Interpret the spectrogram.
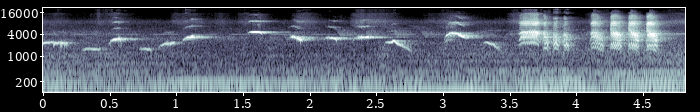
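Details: Long-tailed shrike in full, varied song, played as a lure to set other shrikes singing: a run of clear slurred whistles at changing pitches, then loud high buzzy bursts and quick clipped notes near the end.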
